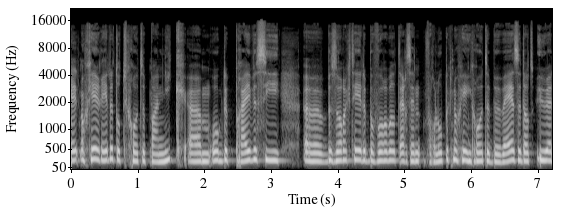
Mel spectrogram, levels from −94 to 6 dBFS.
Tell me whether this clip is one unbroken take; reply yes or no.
yes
